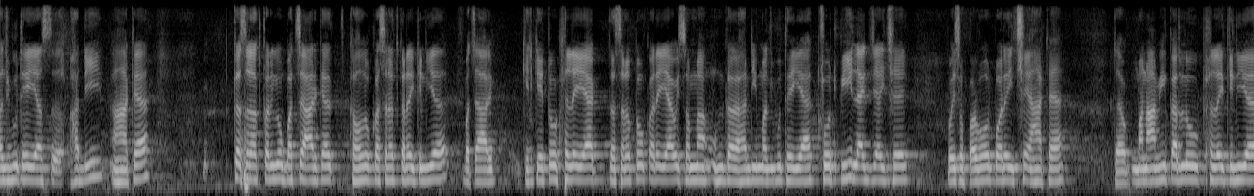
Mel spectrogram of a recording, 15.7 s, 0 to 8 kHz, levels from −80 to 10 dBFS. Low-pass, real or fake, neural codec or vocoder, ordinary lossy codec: 7.2 kHz; fake; codec, 16 kHz, 2 kbps, X-Codec, HuBERT features, trained on balanced general audio; none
